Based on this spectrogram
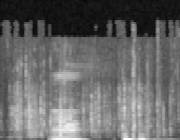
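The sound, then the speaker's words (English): A brief voiced sound, then a burst of crinkly crumpling as something is scrunched up, a few rough crackles over about half a second with a low rumble underneath. “Yeah, I got crunch that up real quick.”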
